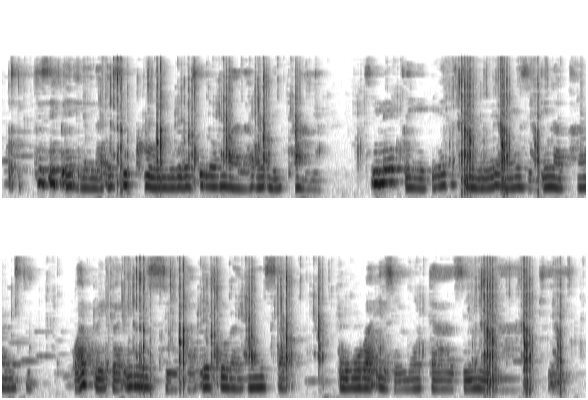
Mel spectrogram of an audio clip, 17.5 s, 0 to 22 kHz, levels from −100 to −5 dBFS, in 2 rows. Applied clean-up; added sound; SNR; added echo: classical method WPE with log-MMSE.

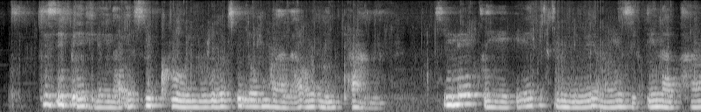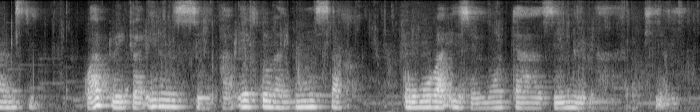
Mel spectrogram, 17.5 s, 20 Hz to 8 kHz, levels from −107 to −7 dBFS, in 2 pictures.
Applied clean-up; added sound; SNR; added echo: neural separator model SepFormer DNS4.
